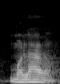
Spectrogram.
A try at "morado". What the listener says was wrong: No, morado. Lo que pasa es que a veces me cruzo mucho el Spanglish. Entonces, la R y la L se me hacen muy difíciles de pronunciar.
